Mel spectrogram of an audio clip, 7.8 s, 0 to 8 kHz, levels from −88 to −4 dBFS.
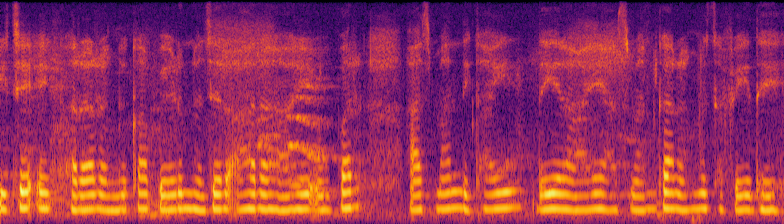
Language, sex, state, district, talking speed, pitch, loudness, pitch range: Hindi, female, Uttar Pradesh, Jyotiba Phule Nagar, 160 wpm, 205 Hz, -18 LUFS, 195-210 Hz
